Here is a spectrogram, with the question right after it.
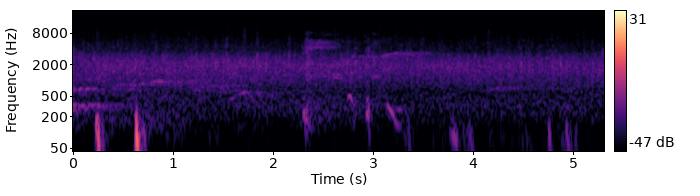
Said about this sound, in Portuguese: Vamos, não para de aplaudir não. Vamos para de aplaudir não, meu irmão. Bora. Aplauda, querido. Aplauda, aplauda, aplauda.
